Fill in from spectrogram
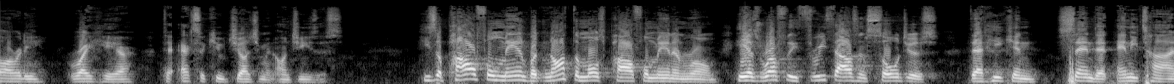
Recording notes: at Restoration Road Church in Wakefield, MA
